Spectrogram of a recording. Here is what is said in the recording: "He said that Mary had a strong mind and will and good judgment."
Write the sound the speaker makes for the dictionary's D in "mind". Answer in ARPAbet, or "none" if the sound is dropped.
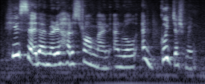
none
